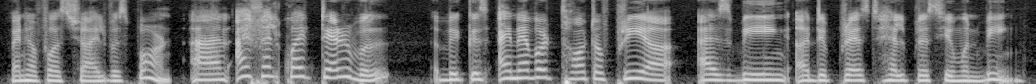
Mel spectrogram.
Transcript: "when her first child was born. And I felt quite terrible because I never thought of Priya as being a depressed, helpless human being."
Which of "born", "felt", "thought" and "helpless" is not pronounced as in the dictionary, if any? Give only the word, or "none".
thought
